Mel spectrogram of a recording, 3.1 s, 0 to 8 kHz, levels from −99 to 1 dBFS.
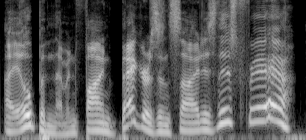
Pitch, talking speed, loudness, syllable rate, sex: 160 Hz, 195 wpm, -20 LUFS, 4.9 syllables/s, male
